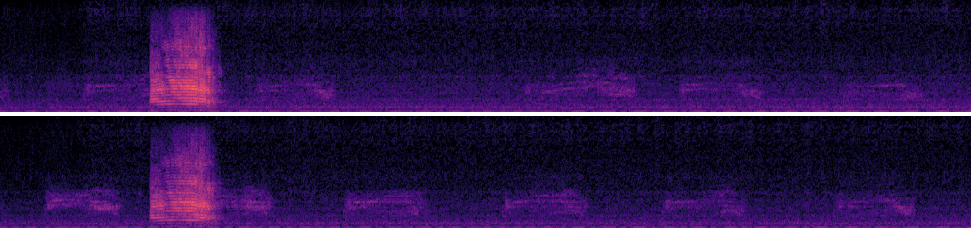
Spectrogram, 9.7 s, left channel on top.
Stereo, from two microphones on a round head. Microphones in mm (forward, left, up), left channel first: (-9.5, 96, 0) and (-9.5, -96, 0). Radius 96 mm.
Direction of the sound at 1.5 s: 15° left (ahead or behind).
